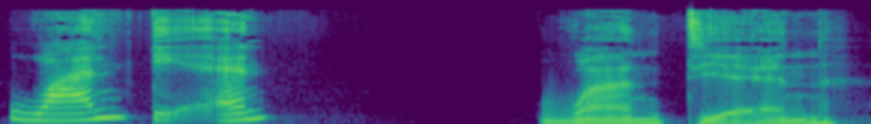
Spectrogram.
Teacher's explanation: so two third tones there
